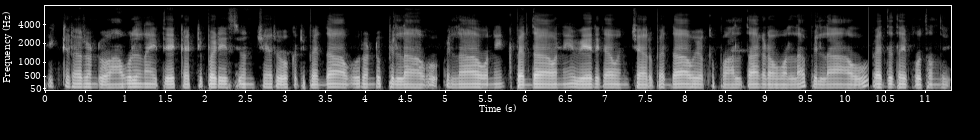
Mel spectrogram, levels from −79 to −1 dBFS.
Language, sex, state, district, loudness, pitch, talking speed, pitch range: Telugu, male, Andhra Pradesh, Visakhapatnam, -19 LUFS, 105 Hz, 140 wpm, 105-110 Hz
